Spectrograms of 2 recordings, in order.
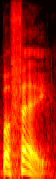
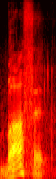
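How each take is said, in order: First: The word ends with an 'ay' sound. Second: The word ends with a short 'et' sound. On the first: The speaker calls it wrong. "not buffet" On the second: The speaker calls it right. "Buffet, not buffet, right? To buffet me, to push me down"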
